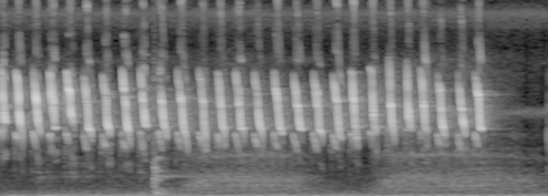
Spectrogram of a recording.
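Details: A captive ciblek gunung prinia, trained about three months to copy lovebird song, delivers a quick, even run of bright, high notes, about five per second, stopping abruptly after three and a half seconds.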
